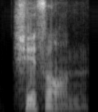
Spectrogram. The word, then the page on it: chiffon: British English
